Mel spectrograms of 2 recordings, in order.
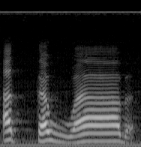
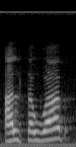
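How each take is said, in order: First: The l merges into a doubled t. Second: The l is clearly sounded before t. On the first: The speaker calls it right. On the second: The speaker calls it wrong.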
